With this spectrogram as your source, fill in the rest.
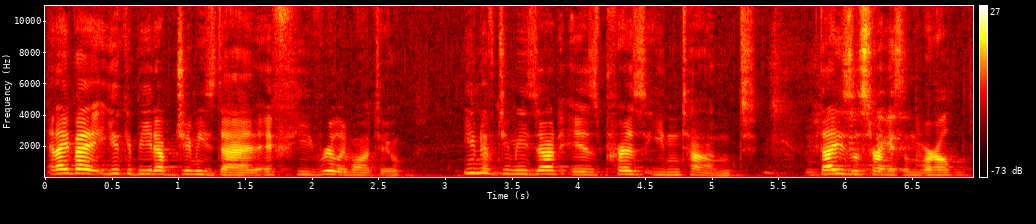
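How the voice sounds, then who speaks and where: A woman's voice: medium pitch, expressive, a little fast, crowd noise, close to an everyday voice. A woman playing an innocent, trusting young girl in an acted script reading, speaking with simple childlike reassurance. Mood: proud, innocent.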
